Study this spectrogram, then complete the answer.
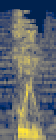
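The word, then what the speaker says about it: كلوا: Le deuxième mot, en surbrillance jaune, se prononce, Koulou.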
